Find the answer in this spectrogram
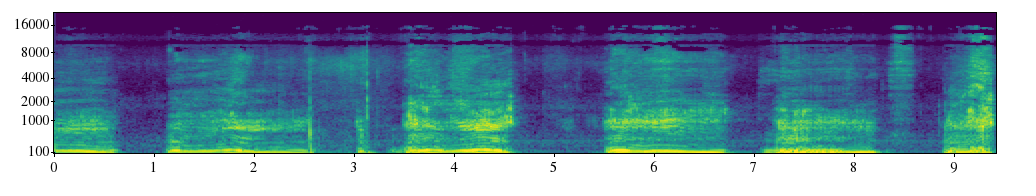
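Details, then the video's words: Rottweiler pair June and Kenai in rough play on a homestead: rhythmic deep growling in about six bursts, each roughly a second long, separated by short silences. "Rottweiler WWE SMACKDOWN! (June Vs Kenai)"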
